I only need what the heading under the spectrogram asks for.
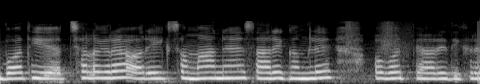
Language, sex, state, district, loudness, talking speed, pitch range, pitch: Hindi, female, Haryana, Jhajjar, -10 LUFS, 215 wpm, 270-290 Hz, 275 Hz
